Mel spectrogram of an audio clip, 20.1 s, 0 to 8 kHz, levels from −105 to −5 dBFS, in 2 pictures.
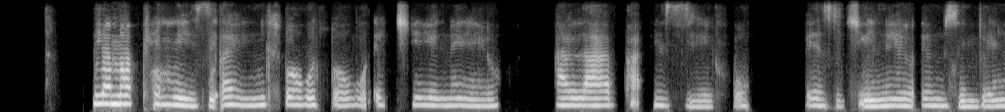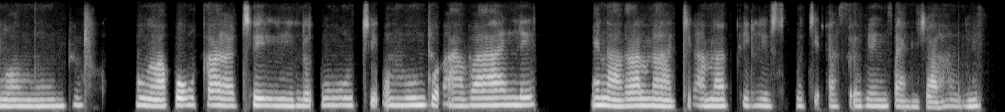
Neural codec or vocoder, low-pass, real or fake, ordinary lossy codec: codec, 24 kHz, 1.5 kbps, HILCodec; 7.2 kHz; fake; Opus, 24 kbps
